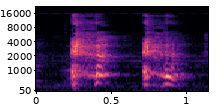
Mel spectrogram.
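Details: Voluntary fake cough from a 30-week-old baby who coughs on purpose when bored, frustrated or wanting attention: two short, light, voiced cough-like bursts, not from illness.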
